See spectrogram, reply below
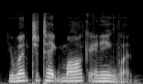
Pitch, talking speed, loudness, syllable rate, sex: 155 Hz, 290 wpm, -16 LUFS, 6.3 syllables/s, male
